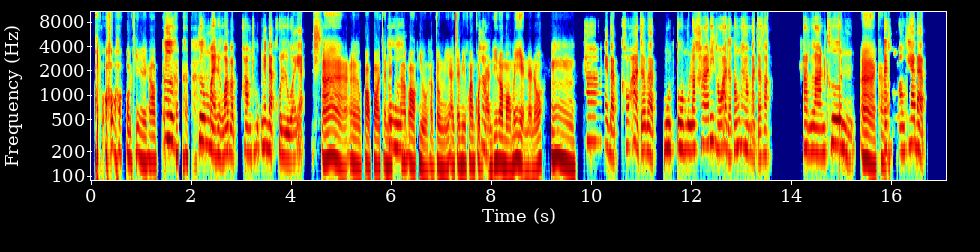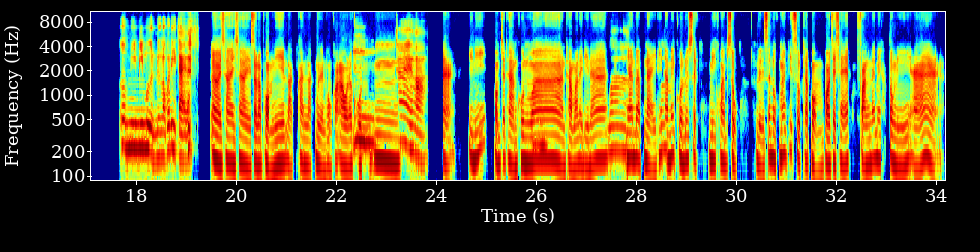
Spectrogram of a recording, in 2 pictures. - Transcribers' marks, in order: laugh; chuckle; chuckle
- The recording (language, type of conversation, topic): Thai, unstructured, คุณชอบงานแบบไหนมากที่สุดในชีวิตประจำวัน?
